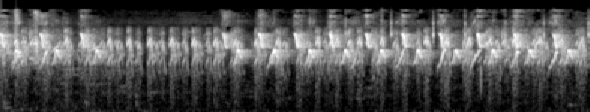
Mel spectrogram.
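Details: Song-training recording of an olive-backed tailorbird: rapid, steady series of shrill chirps, nearly three each second, with doubled high notes running unbroken from start to end.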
